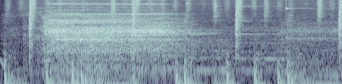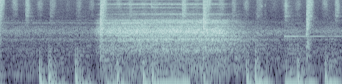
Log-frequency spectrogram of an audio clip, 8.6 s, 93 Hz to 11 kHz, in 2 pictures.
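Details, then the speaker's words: C1–C2 quadriplegic on a ventilator with an uncuffed tracheostomy relaxes tongue, nose and throat so air escapes: rhythmic rushing, hissing airflow with each ventilator breath, about 12 a minute; upper airway air leak around trach, which can lower oxygen saturation if kept up long enough. "how I'm able to talk that's how the air is able to come up around the tra and hit my vocal cords and talk so"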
